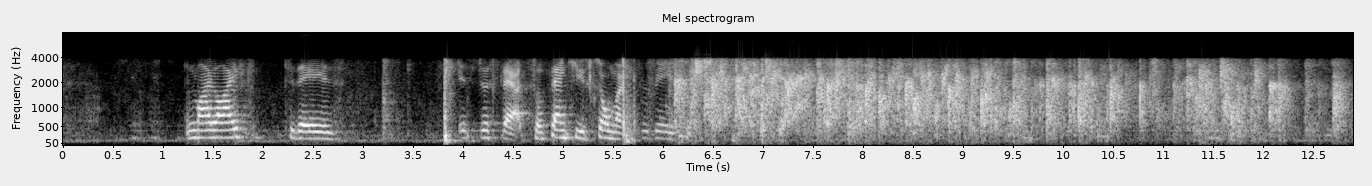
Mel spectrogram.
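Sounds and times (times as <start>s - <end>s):
speech: 1.2s - 2.8s, 4.0s - 6.8s
audience applause: 6.0s - 12.8s.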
